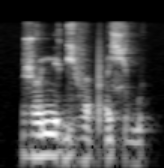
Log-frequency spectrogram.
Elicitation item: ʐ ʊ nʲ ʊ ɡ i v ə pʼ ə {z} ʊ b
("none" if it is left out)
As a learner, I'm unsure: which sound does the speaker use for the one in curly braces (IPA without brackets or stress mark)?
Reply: ɕ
